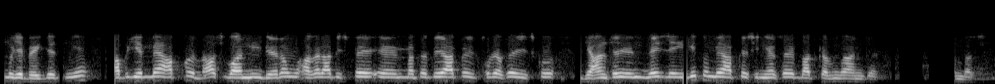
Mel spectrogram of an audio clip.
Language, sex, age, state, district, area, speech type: Urdu, male, 45-60, Delhi, Central Delhi, urban, conversation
